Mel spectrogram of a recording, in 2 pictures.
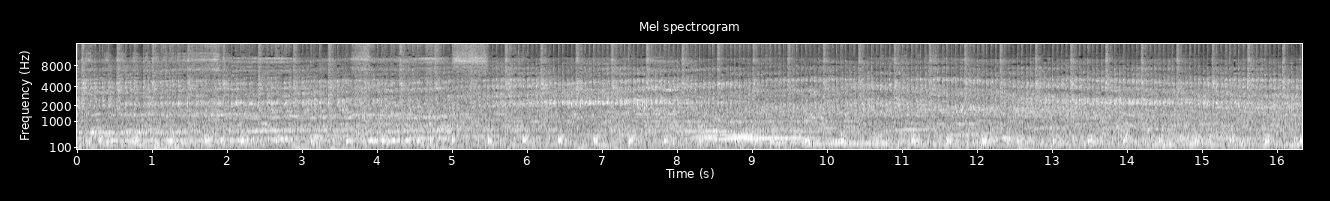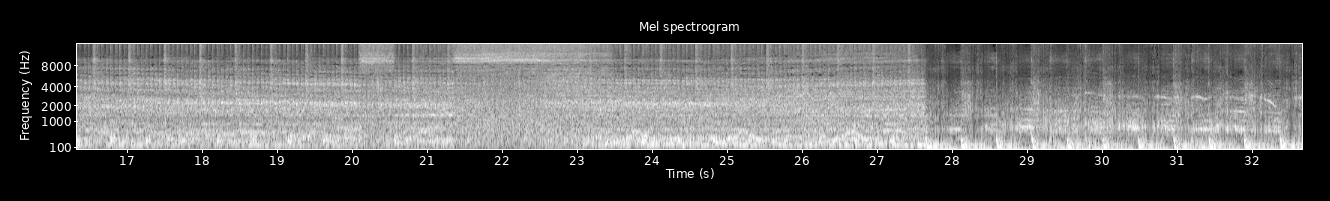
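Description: Loud electronic dance music from a club sound system, heard through a phone's microphone. A breakdown with slow sweeping effects and fast dense percussion runs without much bass. The bass and a steady kick drum come back in about two seconds before the end, with the top end muffled.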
